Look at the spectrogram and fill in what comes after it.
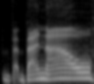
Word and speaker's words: banal: I mean, banal. – Banal. Canal. – Fine. – Yeah. It's the classy way to have it when you pronounce it like canal.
